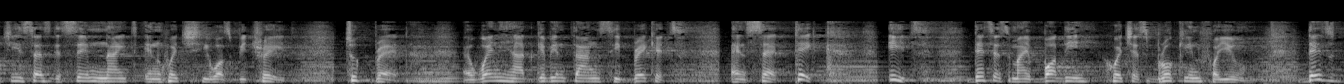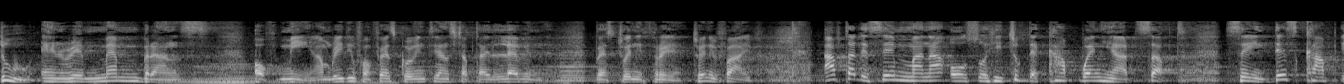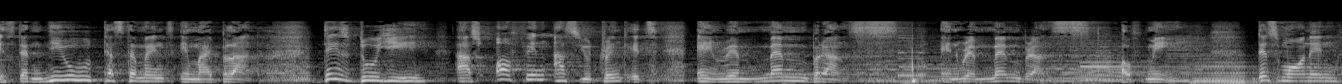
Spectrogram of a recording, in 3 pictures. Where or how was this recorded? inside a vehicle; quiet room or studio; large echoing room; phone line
large echoing room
